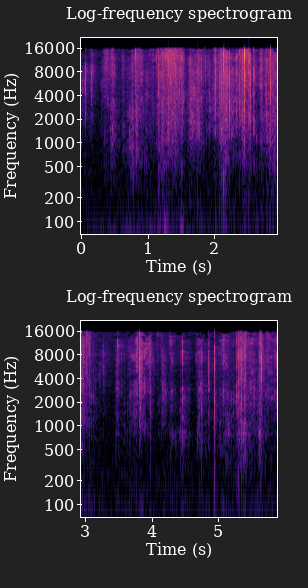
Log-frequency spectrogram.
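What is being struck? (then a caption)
Artificial plant with plastic leaves. Long nails and fingertips rub and crinkle the plastic leaves of a small artificial trailing plant in a black pot, held in one hand. The result is a steady run of bright, crackly crinkling and rustling in quick, uneven bursts, with little low end.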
